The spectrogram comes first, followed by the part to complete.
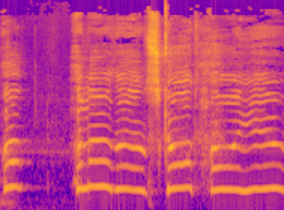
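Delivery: put-on falsetto character voice throughout. Bringing in a reporter character to read the news: falsetto voice as Sid. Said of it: "what's with the falsetto".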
